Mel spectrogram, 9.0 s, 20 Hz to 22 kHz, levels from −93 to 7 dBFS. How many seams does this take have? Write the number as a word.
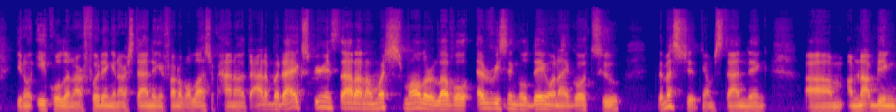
one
